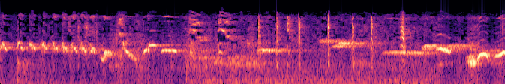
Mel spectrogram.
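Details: White-rumped shama, owned as a pet, in a powerful song full of bursts and fill-ins. A long descending whistled run is followed by crisp ticks and clicks, short flat whistles and a final upward slur.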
